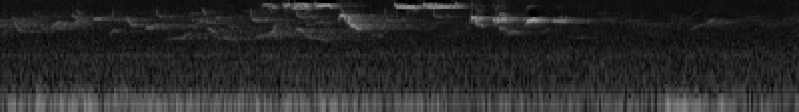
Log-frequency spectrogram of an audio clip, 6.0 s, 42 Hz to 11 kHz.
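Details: Male European robin singing at 7 a.m. in early May in woodland at Hoher Peißenberg, with a female nearby exchanging contact calls: a thin, tumbling phrase of high silvery trills and sliding whistles with abrupt pitch jumps, over a low rumble.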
